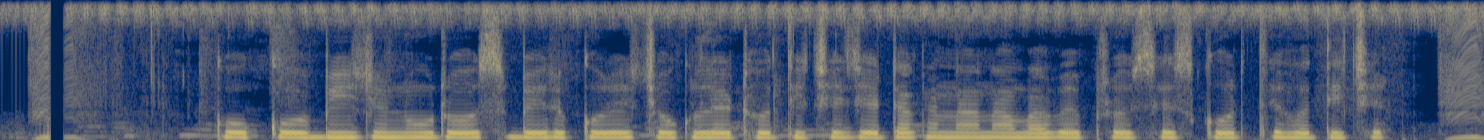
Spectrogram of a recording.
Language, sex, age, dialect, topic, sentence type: Bengali, female, 18-24, Western, agriculture, statement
